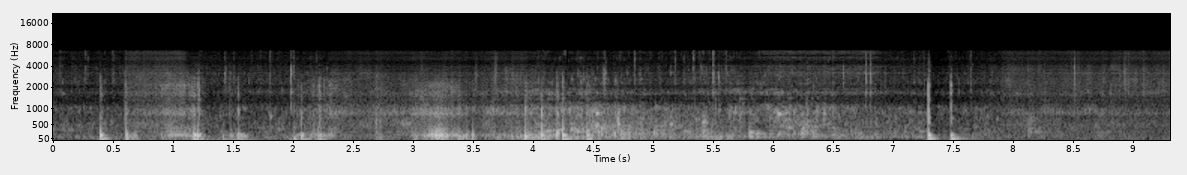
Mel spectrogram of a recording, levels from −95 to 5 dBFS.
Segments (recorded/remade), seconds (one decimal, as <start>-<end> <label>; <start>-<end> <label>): 0.0-0.6 recorded; 0.6-1.1 remade; 1.1-2.3 recorded; 2.3-4.0 remade; 4.0-7.9 recorded; 7.9-9.3 remade

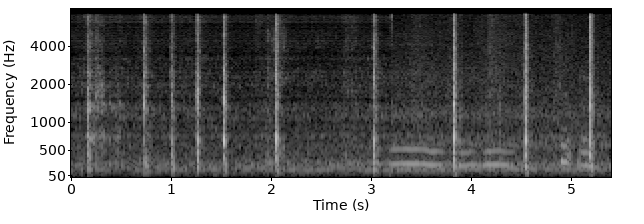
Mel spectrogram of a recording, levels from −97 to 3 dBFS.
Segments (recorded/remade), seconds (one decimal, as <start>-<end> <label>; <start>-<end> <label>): 0.0-3.2 remade; 3.2-5.4 recorded

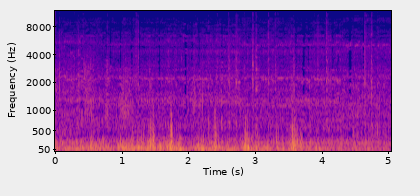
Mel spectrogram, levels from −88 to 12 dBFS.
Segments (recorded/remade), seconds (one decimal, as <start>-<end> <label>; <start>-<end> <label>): 0.0-5.0 recorded

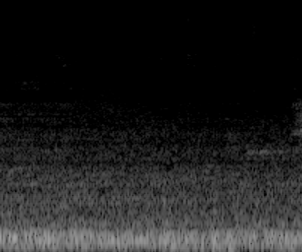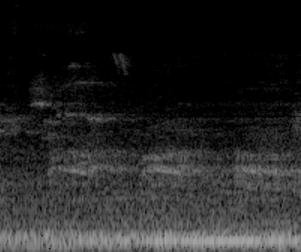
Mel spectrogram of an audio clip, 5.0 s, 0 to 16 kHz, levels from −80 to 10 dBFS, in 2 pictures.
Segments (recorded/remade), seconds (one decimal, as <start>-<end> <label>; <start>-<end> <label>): 0.0-0.6 remade; 0.6-1.5 recorded; 1.5-2.0 remade; 2.0-4.0 recorded; 4.0-5.0 remade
